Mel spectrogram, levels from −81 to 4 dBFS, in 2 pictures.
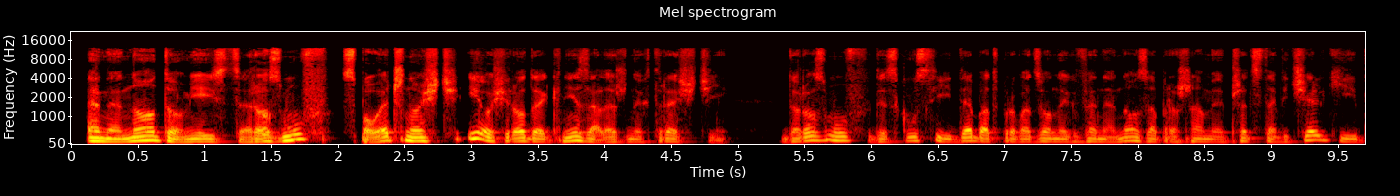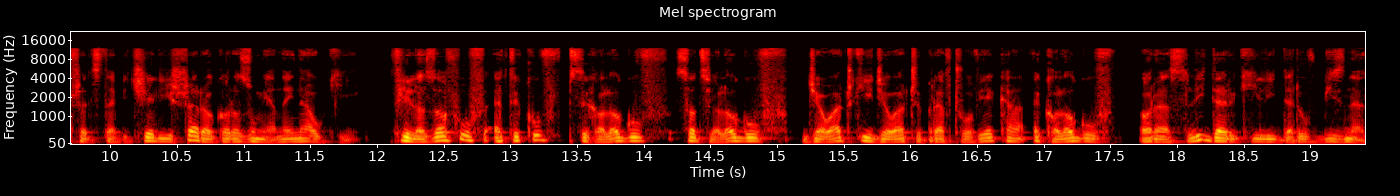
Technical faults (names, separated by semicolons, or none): short concealed packet loss; microphone volume stepped down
